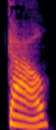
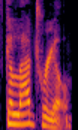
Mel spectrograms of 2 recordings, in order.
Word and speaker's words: Galadriel: "And it is not Gal. It has never been Gal. It's Galadriel."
